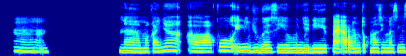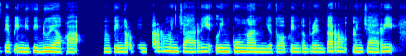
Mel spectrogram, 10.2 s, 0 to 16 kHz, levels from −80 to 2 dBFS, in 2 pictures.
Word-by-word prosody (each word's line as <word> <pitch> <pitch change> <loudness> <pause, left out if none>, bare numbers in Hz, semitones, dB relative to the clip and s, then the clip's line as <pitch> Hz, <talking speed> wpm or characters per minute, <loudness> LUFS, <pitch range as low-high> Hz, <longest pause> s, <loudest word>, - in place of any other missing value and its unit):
Mhm 230 -2 -2
mhm. 200 - -8 1.0
Nah 215 -1 +2
makanya, 215 +5 0
eee, 210 -2 +1
aku, 230 - -6 0.2
ini 230 +1 +2
juga 215 0 +3
sih 210 0 -1
menjadi 205 -1 +1
PR 205 +1 +7
untuk 205 +1 -2
masing-masing 210 +1 -1
setiap 210 -3 -2
individu 210 +1 +1
ya 200 -2 +2
Kak, 195 -1 -2 0.3
m 200 - -3
pinter-pinter 205 +2 0
mencari 215 -1 0
lingkungan 210 -1 +1
gitu, 195 0 -4
pinter-pinter 200 +3 -1
mencari, 205 +1 -1
205 Hz, 140 wpm, -26 LUFS, 200-215 Hz, 1.0 s, PR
